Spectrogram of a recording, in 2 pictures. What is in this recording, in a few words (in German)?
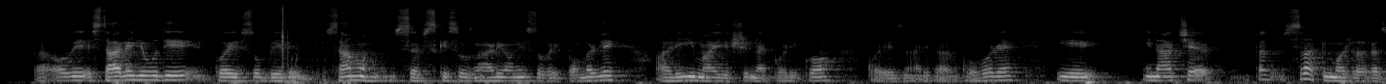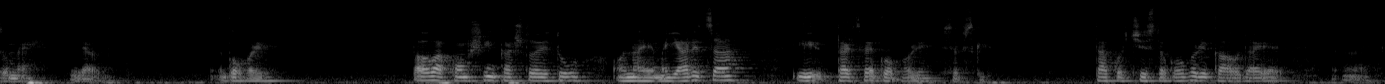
hoerprobe bosnisch kroatisch serbisch, Bosnisch/Kroatisch/Serbisch; Informationsseite zu den Bosnisch/Kroatisch/Serbisch-Sprachkursen bei SprachKult Jena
